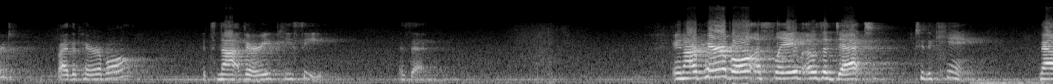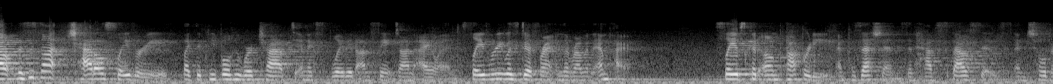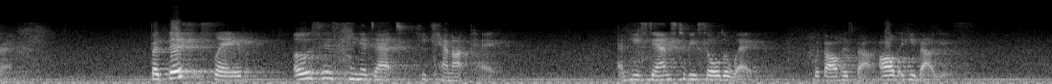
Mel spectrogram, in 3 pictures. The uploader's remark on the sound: Preached at St. James Episcopal Church, Kent WA.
